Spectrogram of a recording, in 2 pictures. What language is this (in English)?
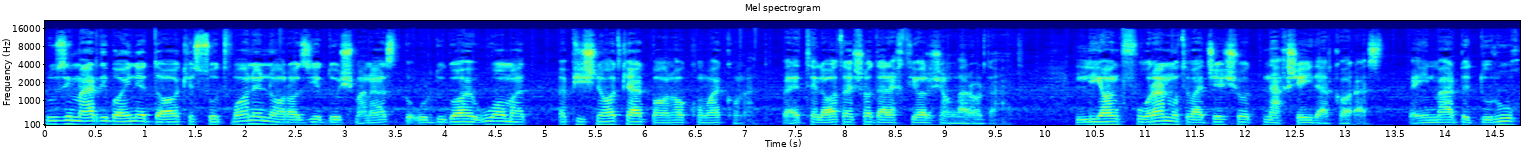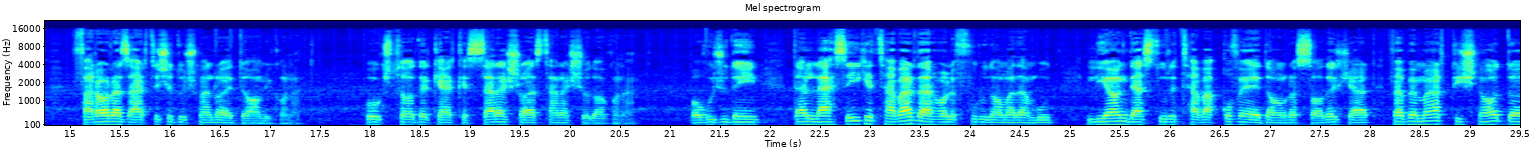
Persian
